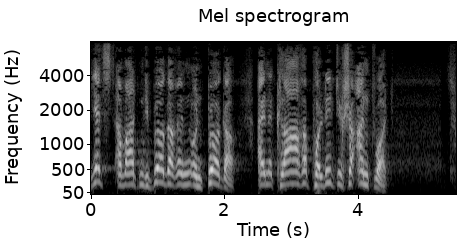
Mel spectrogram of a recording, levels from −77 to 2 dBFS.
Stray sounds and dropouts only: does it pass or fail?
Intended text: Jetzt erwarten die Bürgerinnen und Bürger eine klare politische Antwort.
pass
